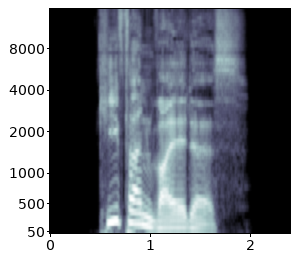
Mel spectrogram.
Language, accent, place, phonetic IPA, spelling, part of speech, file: German, Germany, Berlin, [ˈkiːfɐnˌvaldəs], Kiefernwaldes, noun, De-Kiefernwaldes.ogg
- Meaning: genitive singular of Kiefernwald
